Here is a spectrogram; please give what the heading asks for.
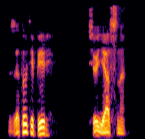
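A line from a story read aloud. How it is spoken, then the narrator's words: Sigh. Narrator (Russian): вздохнул Столыпин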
